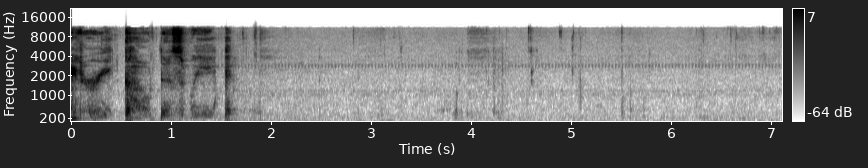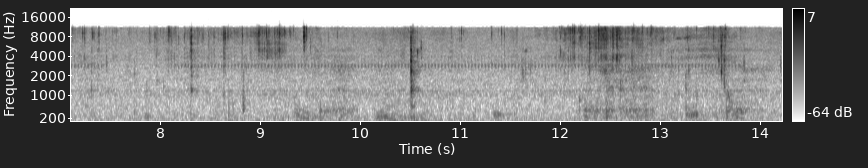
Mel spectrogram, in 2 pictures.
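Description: Close-miked eating: a short whisper at the start, then quiet chewing with scattered wet mouth clicks as fried chicken is pulled apart and eaten. A louder patch of crisp tearing and chewing comes near the end.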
